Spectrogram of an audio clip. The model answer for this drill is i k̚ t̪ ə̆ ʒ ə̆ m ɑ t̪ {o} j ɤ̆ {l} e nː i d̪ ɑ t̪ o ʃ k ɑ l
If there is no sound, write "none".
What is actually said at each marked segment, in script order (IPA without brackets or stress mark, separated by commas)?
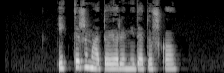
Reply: o, ɾ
